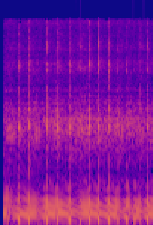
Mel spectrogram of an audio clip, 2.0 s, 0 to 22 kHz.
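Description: Husqvarna 572 XP two-stroke chainsaw with a modified muffler idling steadily, its exhaust beating in an even, regular pulse.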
